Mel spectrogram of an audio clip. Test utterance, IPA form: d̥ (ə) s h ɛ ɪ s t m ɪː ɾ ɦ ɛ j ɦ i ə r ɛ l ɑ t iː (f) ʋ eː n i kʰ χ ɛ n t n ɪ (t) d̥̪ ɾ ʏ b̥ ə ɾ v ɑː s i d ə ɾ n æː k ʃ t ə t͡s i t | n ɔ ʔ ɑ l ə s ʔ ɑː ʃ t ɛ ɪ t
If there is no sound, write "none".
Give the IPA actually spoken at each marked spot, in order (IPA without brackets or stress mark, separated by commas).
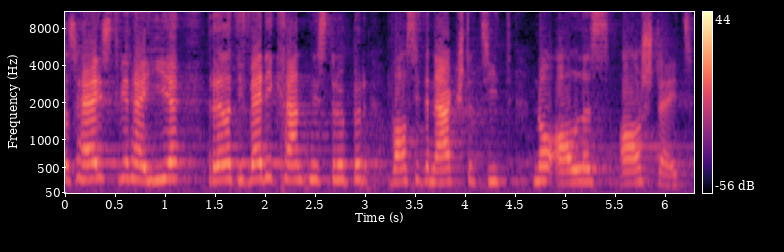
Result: ɑ, f, s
